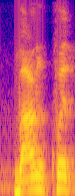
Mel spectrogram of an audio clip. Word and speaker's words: banquet: Banquet pala ang tamang pronunciation diyan. Banquet table. Banquet. Ayan yan. Yan ang tamang pronunciation para tama tayo.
